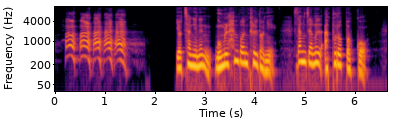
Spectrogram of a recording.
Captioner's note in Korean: 웃음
